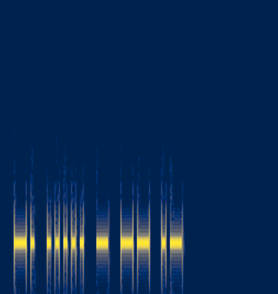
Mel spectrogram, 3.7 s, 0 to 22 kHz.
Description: Morse code, heard as a keyed tone, about 21 wpm, 700 Hz. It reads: N5TMA
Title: USA Callsign DE Callsign - 5 Characters - 22wpm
